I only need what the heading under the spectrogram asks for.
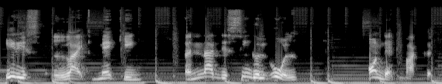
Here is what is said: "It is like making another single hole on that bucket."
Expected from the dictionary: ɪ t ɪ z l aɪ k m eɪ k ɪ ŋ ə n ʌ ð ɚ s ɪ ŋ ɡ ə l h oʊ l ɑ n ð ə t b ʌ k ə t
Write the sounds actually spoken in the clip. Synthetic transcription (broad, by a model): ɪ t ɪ s l aɪ k m eɪ k ɪ ŋ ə n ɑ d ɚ s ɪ ŋ ɡ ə l h oʊ l ɑ n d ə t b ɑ k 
